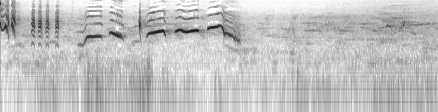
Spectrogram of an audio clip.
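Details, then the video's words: Energetic magpie-robin song with imitated house sparrow chirps: rapid stuttering chatter at the start, then a run of loud, sliding whistled notes, fading into quiet background noise. "Kacer Konslet Full Isian Burung Gereja | Magpie Robin Singing"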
